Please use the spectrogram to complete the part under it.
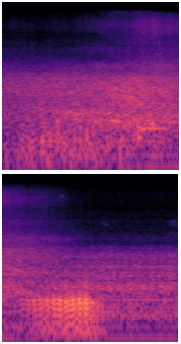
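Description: A car drives past at speed, rising and then fading.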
